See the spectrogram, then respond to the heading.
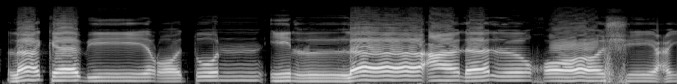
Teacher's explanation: Kemudian pada lafal tun illa, di sini ada izhar halqi, yaitu suara tanwinnya harus dibaca dengan jelas karena ketemu dengan huruf hamzah.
